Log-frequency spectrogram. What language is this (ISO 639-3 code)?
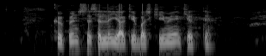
uig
